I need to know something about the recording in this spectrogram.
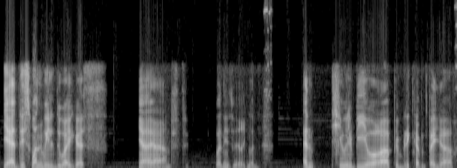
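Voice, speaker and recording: Man, mixed French-Spanish-Galician accent, low voice, game commentary, thinking aloud, dull dry lo-fi recording. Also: steady tone, normal speed, creaky, fairly bright tone, dry recording, faint music behind. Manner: thinking aloud, explaining step by step. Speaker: gaming channel host. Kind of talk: let's play commentary.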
